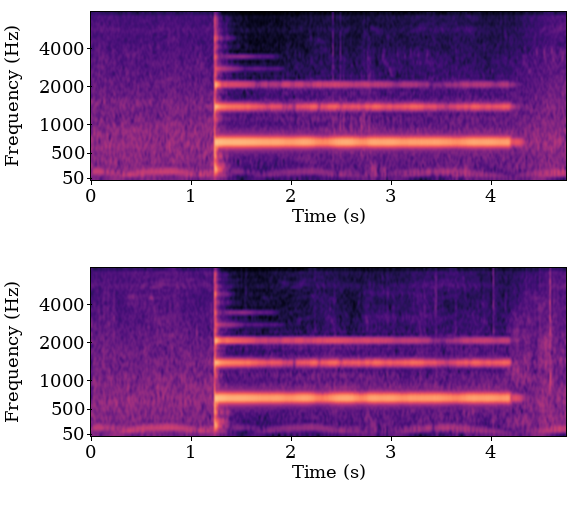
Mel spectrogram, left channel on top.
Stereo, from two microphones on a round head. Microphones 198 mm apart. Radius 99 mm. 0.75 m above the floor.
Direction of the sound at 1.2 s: 10° right (ahead or behind).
